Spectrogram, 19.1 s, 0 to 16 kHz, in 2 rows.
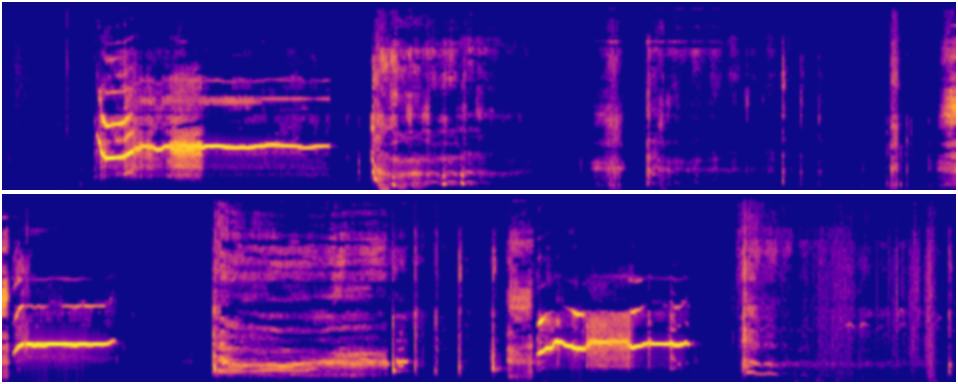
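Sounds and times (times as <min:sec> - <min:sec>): person shrieking: 0:01.0 - 0:04.0, 0:14.8 - 0:16.4.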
